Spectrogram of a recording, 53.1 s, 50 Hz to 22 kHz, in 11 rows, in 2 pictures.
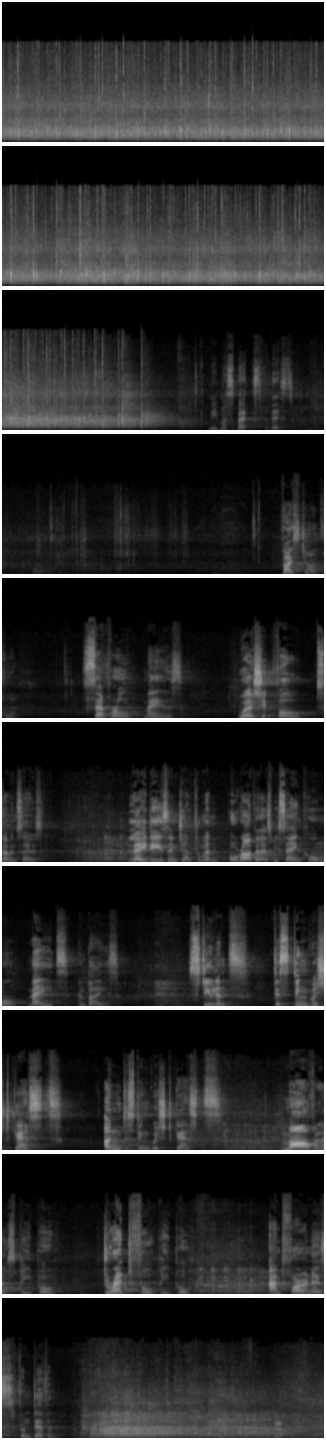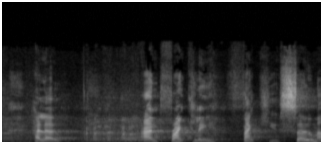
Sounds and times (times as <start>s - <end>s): Narration, monologue: 12.2s - 15.5s, 16.6s - 45.3s, 47.6s - 53.0s
Female speech, woman speaking: 12.8s - 14.1s, 18.7s - 19.6s, 20.6s - 22.0s, 22.9s - 24.8s, 26.0s - 30.7s, 31.8s - 34.8s, 35.4s - 37.2s, 38.0s - 39.5s, 40.2s - 41.6s, 42.6s - 44.3s, 48.8s - 49.3s, 50.4s - 53.0s.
